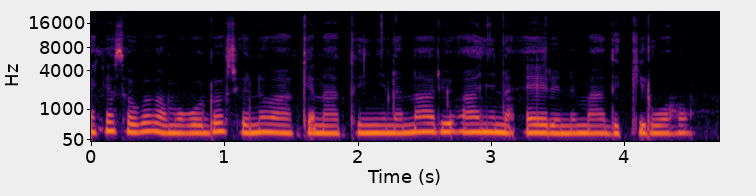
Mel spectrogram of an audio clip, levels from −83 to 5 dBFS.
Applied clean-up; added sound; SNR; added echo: none; none; none; none.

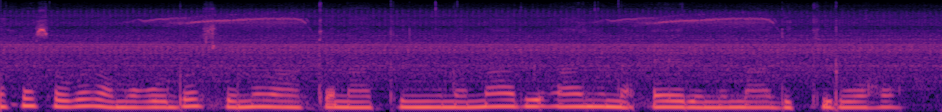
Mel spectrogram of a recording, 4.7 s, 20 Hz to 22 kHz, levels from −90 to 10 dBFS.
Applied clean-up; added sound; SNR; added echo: none; Breathing + Tools; 14 dB; none.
